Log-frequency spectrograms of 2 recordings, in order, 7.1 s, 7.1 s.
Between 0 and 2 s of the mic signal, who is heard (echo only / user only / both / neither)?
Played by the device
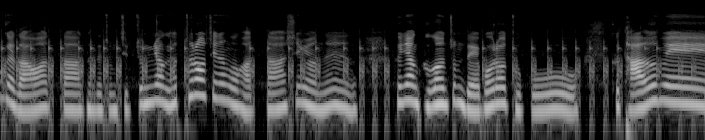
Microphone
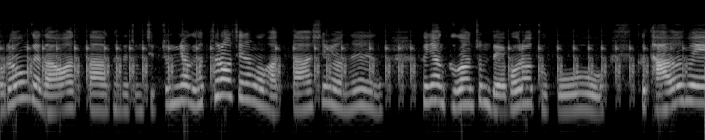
echo only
